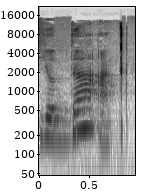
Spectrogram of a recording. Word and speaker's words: יודעת: little bit, and it's יודעת. Be very careful to pronounce it as at. Don't be afraid. It's like a.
